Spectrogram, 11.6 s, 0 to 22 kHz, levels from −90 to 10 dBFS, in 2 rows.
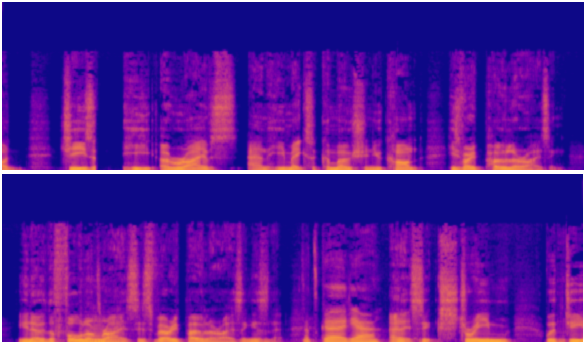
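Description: At 0.93 to 0.95 s a skip ahead drops about 0.4 s of speech. The receiver discarded that stretch and spliced later audio almost directly, leaving an abrupt waveform seam with no gap.

Jitter buffer speed-up follows from 1.67 to 2.06 s, just before "and he", at 111% (about 50 ms removed), and again from 2.92 to 4.52 s, between "and he" and "very polarizing", at 107% (about 100 ms). An overfull buffer repeatedly trimmed pitch periods, so speech sounds hurried at unchanged pitch. Spectrogram harmonics keep their spacing while syllables compress in time.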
